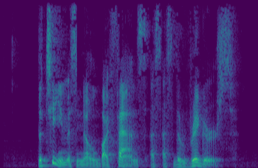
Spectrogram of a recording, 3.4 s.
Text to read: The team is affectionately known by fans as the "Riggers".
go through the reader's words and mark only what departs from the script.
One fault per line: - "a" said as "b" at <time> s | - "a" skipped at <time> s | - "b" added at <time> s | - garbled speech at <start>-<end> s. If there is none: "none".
- "affectionately" skipped at 1.0 s
- "as" added at 2.2 s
